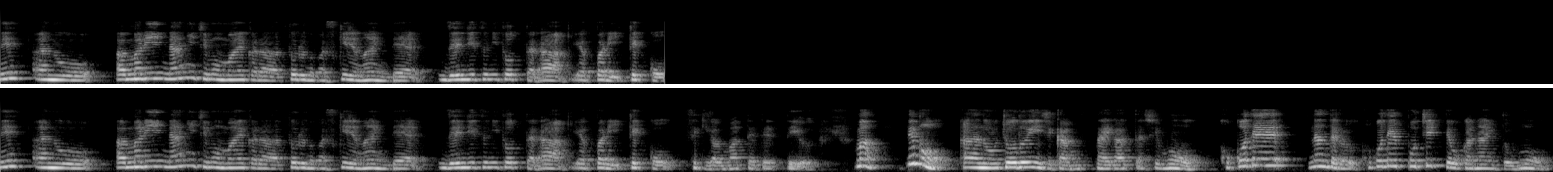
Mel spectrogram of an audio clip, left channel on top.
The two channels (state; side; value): drops out; left; at 6.7 s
